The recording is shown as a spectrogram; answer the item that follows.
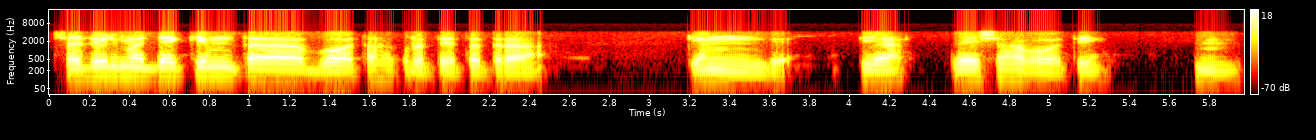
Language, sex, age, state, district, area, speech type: Sanskrit, male, 18-30, Karnataka, Bagalkot, rural, conversation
